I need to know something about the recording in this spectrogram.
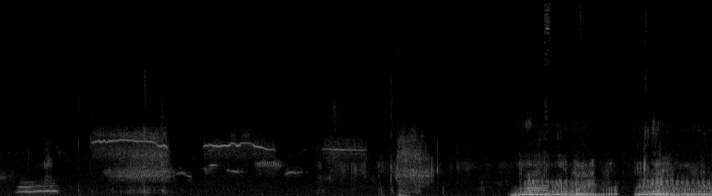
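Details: Beagle Baloo and American Staffordshire Terrier Gerundio locked in a standoff over a fabric toy. High, thin whistled whines come first, then two loud, rough growling bursts close the clip.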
